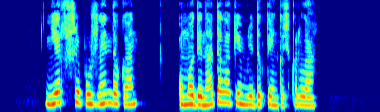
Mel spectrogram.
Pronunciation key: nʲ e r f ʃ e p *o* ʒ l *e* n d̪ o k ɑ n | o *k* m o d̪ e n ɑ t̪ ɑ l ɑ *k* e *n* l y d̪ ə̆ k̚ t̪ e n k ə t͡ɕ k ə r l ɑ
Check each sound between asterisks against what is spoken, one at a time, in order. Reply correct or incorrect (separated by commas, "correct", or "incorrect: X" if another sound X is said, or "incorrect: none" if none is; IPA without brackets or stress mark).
incorrect: u, correct, incorrect: none, correct, incorrect: m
